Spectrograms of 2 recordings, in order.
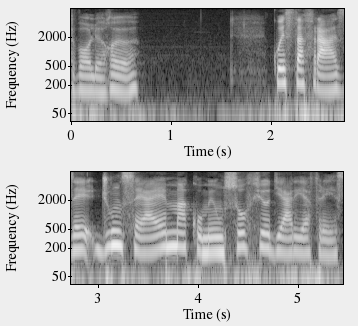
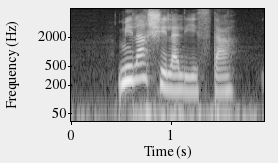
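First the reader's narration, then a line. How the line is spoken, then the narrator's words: Plain. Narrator (Italian): disse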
